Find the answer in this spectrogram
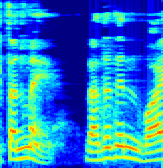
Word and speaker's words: Tanmai: chose I over y so the reason they chose is that it represented its pronunciation more accurately in Hindi my name can be spelled clearly it's then my so my mom said that if I put a y it'll seem like it's then may whereas my name was tanmay so to represent that pronunciation she chose a i instead tell me when did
